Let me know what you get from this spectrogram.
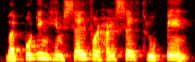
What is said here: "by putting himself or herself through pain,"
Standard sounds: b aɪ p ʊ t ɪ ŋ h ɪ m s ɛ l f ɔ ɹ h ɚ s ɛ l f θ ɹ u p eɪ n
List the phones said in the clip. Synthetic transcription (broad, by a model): b aɪ p ʊ t ɪ ŋ h ɪ m s ɛ l f ɔ ɹ h ɚ s ɛ l f t ɹ u p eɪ n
